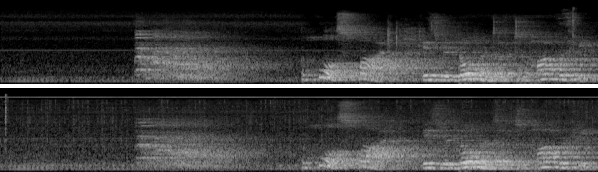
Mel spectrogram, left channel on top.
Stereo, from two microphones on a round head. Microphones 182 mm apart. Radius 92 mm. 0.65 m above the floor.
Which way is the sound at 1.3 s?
35° left (ahead or behind).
